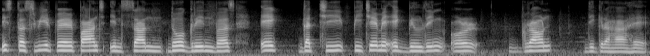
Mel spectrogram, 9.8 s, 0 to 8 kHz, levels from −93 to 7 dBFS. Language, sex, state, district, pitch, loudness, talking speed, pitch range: Hindi, female, Arunachal Pradesh, Papum Pare, 190 Hz, -17 LUFS, 115 wpm, 175-205 Hz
